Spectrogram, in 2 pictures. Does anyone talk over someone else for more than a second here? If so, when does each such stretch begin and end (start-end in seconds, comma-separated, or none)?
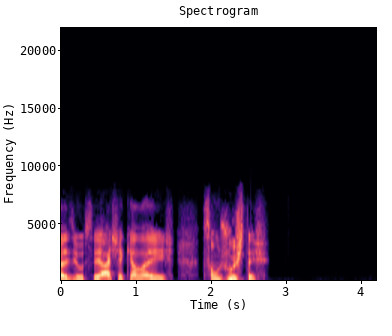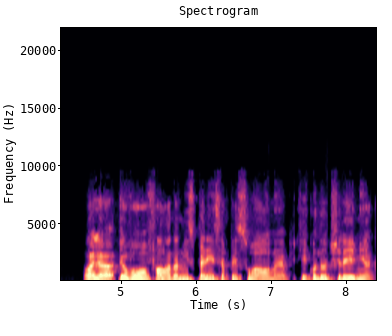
none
